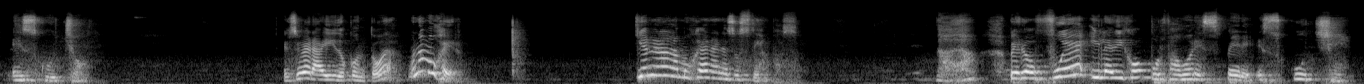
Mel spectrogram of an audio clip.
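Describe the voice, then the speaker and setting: Lady pastor giving a sermon, high voice, chatty, keeps asking the crowd stuff. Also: sing-song, measured pace, long pauses, darkish tone, a little hiss or hum. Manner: conversational preaching, questions to the audience, acts out quotes.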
